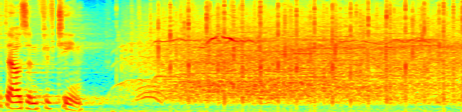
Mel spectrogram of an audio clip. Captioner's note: applause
